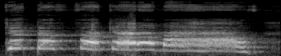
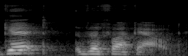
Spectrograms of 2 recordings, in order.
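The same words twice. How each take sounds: First: High, loud, full-out shout; furious yell. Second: Slow, weighted order at normal volume; retold order, each word measured; firm cursing out. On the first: Retold or imitated. Yelling at a grown man while mom listens, furious shout. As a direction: re-enact yelling him out the door. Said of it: "yell at this grown-ass man and be like". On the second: Retelling how she cursed out her date, firm and contained. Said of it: "I'm, like, cursing him out".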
